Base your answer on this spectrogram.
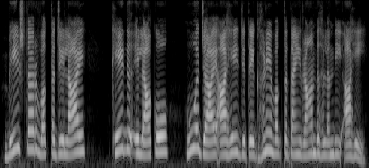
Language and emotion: Sindhi, neutral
